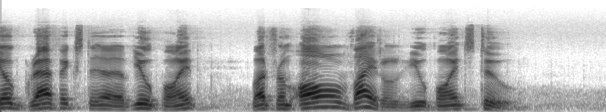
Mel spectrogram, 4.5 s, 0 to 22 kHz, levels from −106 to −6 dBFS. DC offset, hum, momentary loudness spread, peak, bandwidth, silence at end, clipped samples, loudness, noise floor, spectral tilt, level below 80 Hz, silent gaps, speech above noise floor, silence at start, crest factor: under 0.1%; none; 11 LU; -8 dBFS; 9.2 kHz; 0.7 s; under 0.1%; -24 LUFS; -61 dBFS; -4.5 dB/octave; -76 dBFS; none; 37 dB; 0 s; 18 dB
